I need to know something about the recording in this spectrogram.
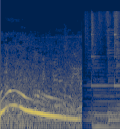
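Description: A woman's long, drawn-out "ooh" that swoops up in pitch and then slides down, cut off suddenly about one and a half seconds in. Soft background music with plucked notes follows.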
